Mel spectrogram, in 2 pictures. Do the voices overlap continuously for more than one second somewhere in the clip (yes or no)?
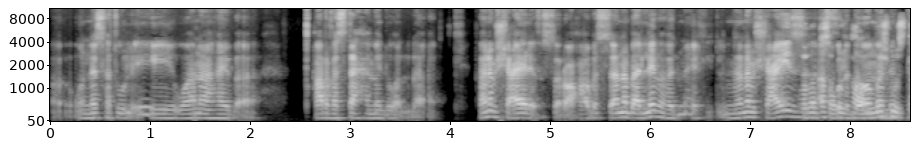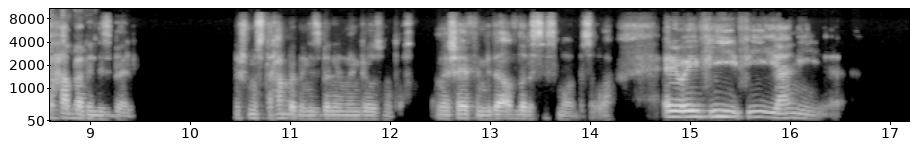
yes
